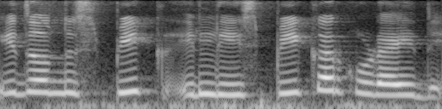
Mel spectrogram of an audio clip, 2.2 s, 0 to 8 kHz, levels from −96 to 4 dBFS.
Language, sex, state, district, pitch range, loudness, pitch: Kannada, female, Karnataka, Dakshina Kannada, 280-340 Hz, -17 LUFS, 320 Hz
